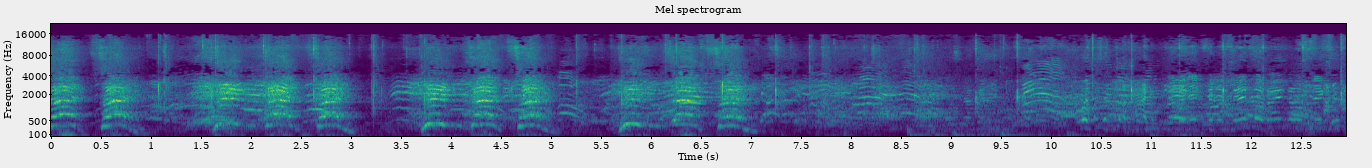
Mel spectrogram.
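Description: A man bellowing a fan chant into a handheld microphone in loud, rhythmic shouted phrases, with a crowd around him. From about eight seconds in the chanting gives way to crowd noise and scattered voices.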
